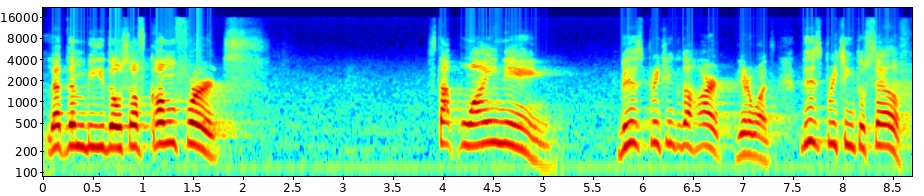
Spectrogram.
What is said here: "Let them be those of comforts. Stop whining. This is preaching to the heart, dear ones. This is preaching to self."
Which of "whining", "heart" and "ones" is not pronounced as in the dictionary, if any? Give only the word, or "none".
ones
